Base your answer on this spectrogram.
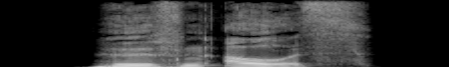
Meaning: first-person plural subjunctive II of aushelfen
- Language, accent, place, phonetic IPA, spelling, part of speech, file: German, Germany, Berlin, [ˌhʏlfn̩ ˈaʊ̯s], hülfen aus, verb, De-hülfen aus.ogg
